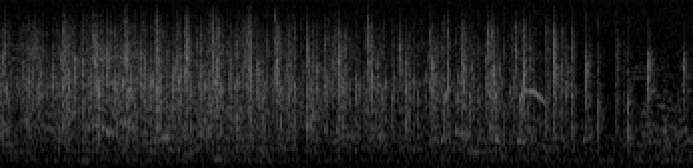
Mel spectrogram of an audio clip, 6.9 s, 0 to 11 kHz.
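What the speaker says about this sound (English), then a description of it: "You can hear the crowd in the background with their applause." Crowd applause at a 1991 candlepin bowling championship: steady, dense clapping spread across the whole stretch, moderately loud and somewhat distant, with no voices over it.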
